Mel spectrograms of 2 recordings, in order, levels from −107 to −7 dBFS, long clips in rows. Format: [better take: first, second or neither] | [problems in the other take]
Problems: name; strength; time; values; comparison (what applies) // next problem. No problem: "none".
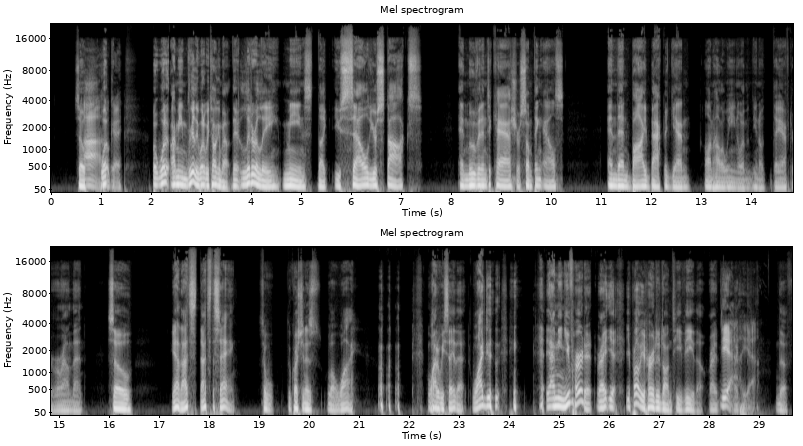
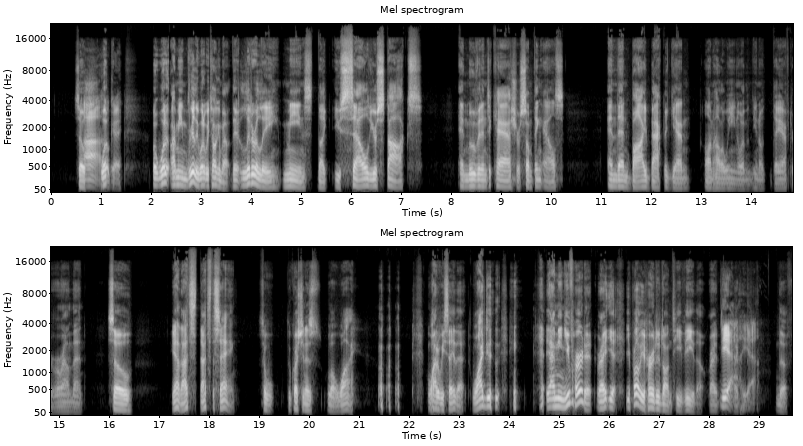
first | thin; very; fading below 300 Hz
